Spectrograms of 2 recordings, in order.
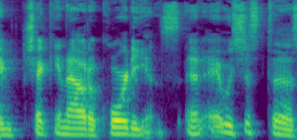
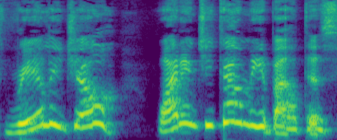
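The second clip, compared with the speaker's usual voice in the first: put-on heavy Italian accent, pitched very high; 3 dB louder than usual. Retelling Benny's reply in the story, in a thick Italian accent. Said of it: "in this thick Italian accent".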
